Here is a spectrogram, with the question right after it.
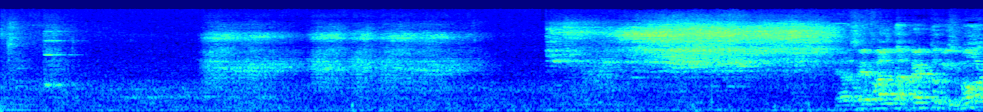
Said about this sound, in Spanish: Necesito, Carlos, un largo y sonido escatológico.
